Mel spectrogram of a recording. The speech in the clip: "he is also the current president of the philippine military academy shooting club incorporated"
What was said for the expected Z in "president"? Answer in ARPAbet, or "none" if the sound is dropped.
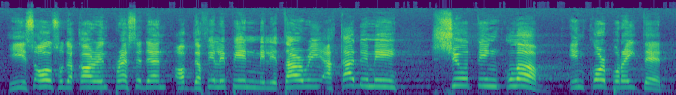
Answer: S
